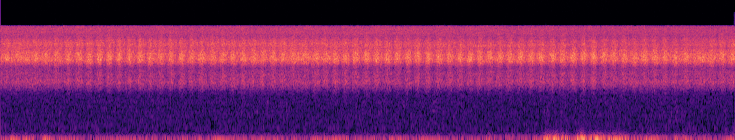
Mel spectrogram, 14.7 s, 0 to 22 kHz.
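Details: Cicadas in the oaks of the village of Vézénobres in the south of France, captured with a Sony RX10 M3: a sustained high-pitched rasping drone, throbbing softly about twice a second, with a brief low thump near the end.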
